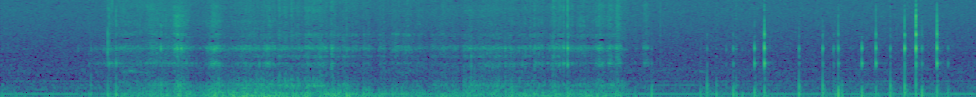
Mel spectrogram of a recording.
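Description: Long nails scratch and rub along the sides of a small, hollow, cylindrical bamboo container with a lid, making a dense, grainy rasp over a steady low hum with a faint hollow ring. About six seconds in, the scratching gives way to quick, irregular fingernail taps that sound as sharp, bright, hollow clicks.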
